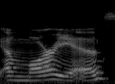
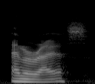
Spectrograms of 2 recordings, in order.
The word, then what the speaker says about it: Amorius: Amorius. It is pronounced Amarias.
